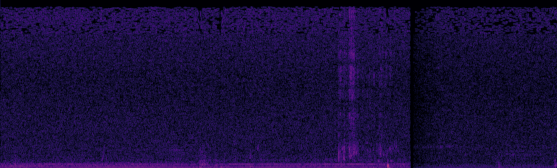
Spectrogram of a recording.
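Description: Boat's electric trolling motor humming steadily, with a few light knocks and a click; the hum drops off abruptly about four seconds in.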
